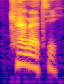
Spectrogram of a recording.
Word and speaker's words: Qannati: And I love the way the French pronounce it. By the way, they call it Kennati.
